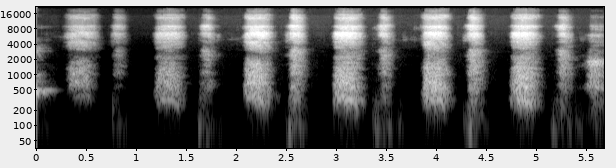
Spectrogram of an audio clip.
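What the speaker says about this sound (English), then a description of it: "reach and pull, breathing in and out through the nose" Rapid rhythmic breathing in and out through the nose during a yoga twist, a string of about a dozen short, sharp, close bursts of air in quick succession, with no talk.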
